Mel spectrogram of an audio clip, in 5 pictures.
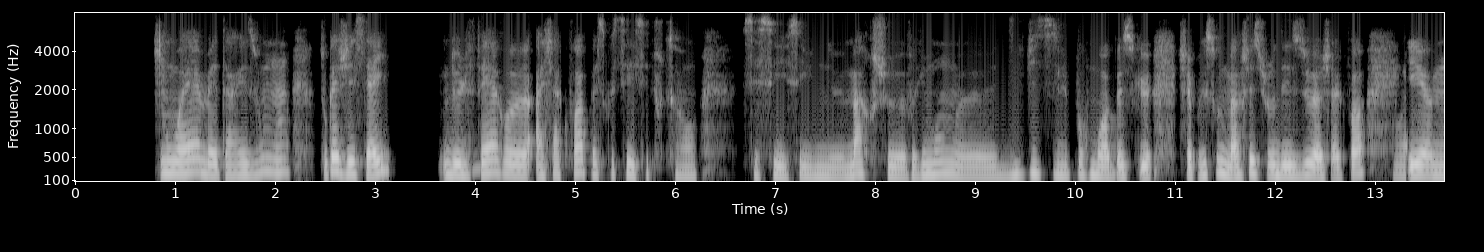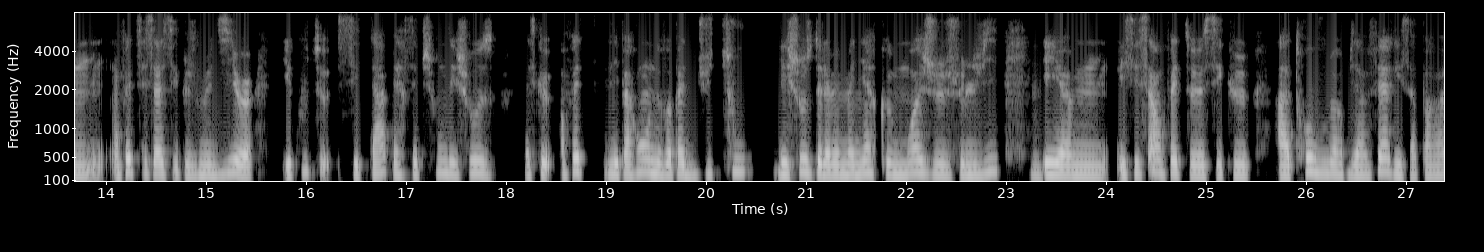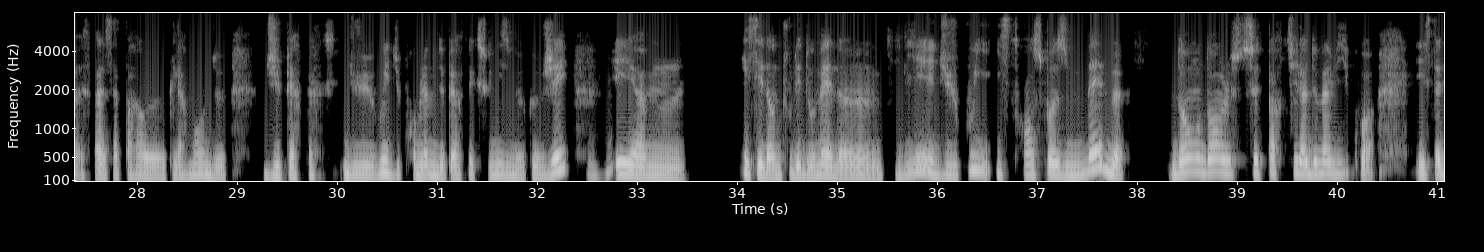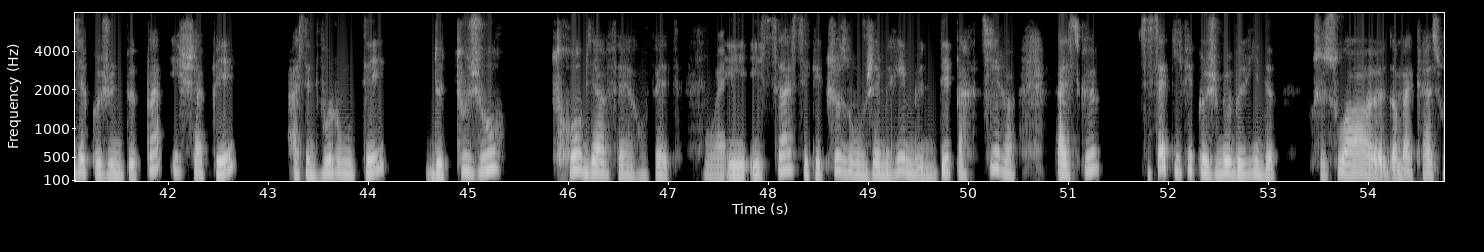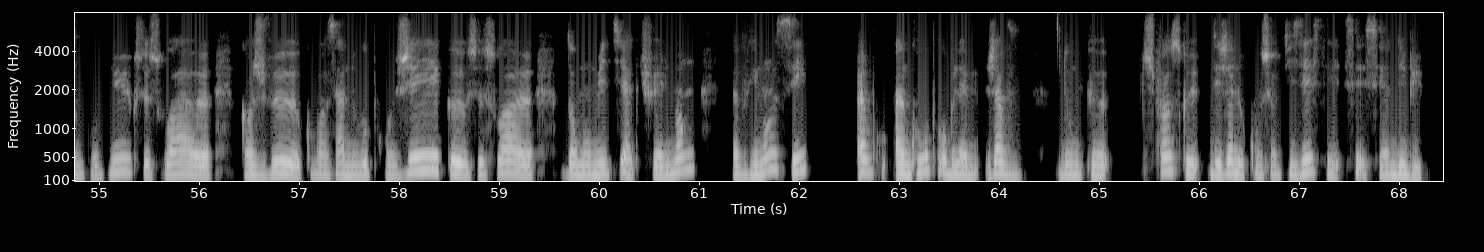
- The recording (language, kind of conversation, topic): French, advice, Comment puis-je être moi-même chaque jour sans avoir peur ?
- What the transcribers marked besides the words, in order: stressed: "même"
